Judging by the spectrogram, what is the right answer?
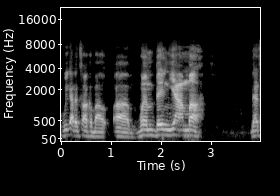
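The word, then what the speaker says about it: Wembanyama: But first and foremost, we got to talk about Wembenyama. That's how you pronounce it.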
